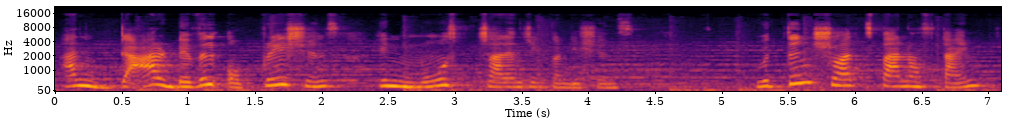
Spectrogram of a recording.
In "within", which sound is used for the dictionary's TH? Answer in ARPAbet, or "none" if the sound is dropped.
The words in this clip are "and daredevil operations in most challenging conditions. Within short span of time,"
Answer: T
